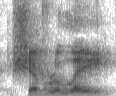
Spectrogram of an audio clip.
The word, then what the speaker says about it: Chevrolet: Chevrolet, how do you say it there? – Chevrolet. – Chevrolet? – Chevrolet. – You say like lay, like this? – Chevrolet. – Chevrolet. Nice.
